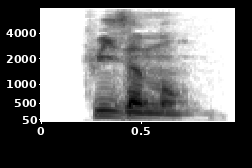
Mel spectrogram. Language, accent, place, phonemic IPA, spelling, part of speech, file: French, France, Lyon, /kɥi.za.mɑ̃/, cuisamment, adverb, LL-Q150 (fra)-cuisamment.wav
- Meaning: 1. stingingly, burningly 2. crushingly (defeated)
